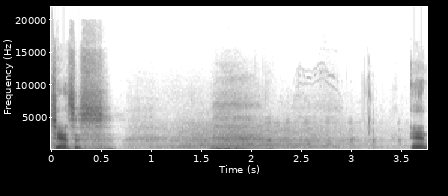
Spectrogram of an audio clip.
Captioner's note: laughter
